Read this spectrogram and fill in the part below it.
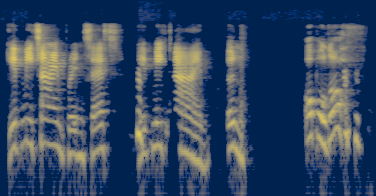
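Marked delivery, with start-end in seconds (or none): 0.2-2.7 put-on little old man voice, pitched up. Telling a family story and repeating what he said: imitating a little old man. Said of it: "just like a little old man".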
